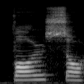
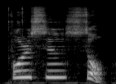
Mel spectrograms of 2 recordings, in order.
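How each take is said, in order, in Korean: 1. 첫 번째 s가 두 번째 s에 합쳐져요. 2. 두 s 소리를 모두 따로 발음해요. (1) "앞에 S는 발음하지 않고요. 그냥 fall so hard" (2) "falls so 이러지 마시고요"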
